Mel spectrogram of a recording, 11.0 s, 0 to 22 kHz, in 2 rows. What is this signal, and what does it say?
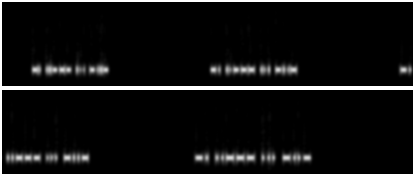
Morse code, heard as a keyed tone, about 43 wpm, 700 Hz. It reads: N2SX N2SX N2SX N2SX
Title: Speed Racing - USA 1x2 Call Signs 35wpm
